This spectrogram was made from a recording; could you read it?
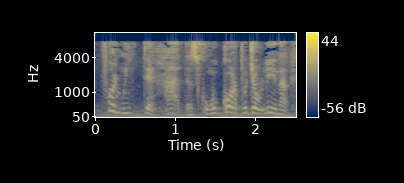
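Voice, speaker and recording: A tormented male spirit wracked with guilt in a radio drama. His solemn, declamatory delivery swings widely in pitch. The sound is dull, with clear music underneath. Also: lively intonation, normal speed, dark tone. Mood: anguished dread. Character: anguished repentant male spirit, tormented murderer.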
